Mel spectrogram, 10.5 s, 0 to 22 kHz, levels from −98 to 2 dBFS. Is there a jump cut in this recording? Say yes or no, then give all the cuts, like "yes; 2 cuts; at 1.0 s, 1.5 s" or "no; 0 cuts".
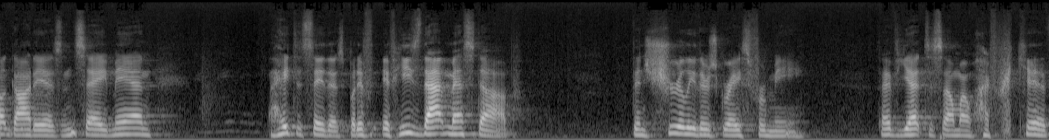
no; 0 cuts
